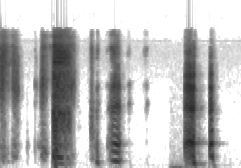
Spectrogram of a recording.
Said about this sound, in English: Like he's crying from coughing, not like crying from pain. Just he's coughed so much, he's starting to tear up and cry.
